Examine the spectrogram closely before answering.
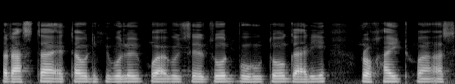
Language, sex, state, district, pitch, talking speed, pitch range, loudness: Assamese, male, Assam, Kamrup Metropolitan, 130 Hz, 145 wpm, 125-135 Hz, -19 LUFS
